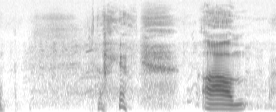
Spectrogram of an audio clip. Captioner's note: laughter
